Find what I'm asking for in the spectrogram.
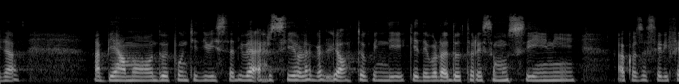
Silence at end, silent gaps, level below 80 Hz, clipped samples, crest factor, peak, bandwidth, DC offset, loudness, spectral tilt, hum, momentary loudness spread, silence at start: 0 s; none; -82 dBFS; under 0.1%; 20 dB; -12 dBFS; 11.5 kHz; under 0.1%; -32 LUFS; -4 dB/octave; none; 12 LU; 0 s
